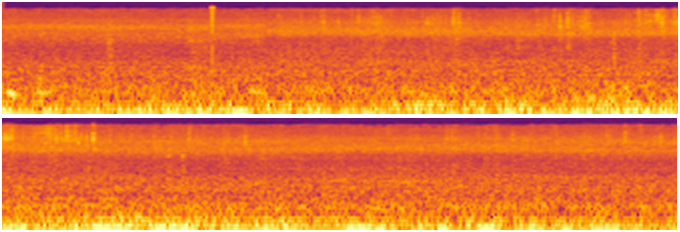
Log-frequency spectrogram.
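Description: Steady low rumble of a moving passenger train, heard from inside the car.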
